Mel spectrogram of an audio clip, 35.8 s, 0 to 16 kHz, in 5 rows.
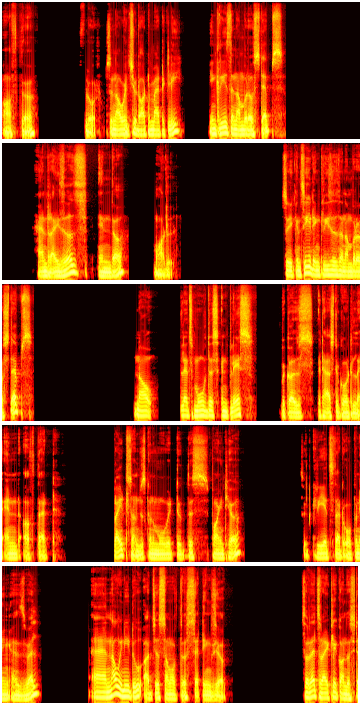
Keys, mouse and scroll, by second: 12.4 scroll down 6, 12.9 middle click, 17.7-18.9 scroll up 15, 19.0 m, 19.2 middle click, 19.4 scroll down 4, 19.7 ,, 20.8-21.2 scroll down 4, 21.9 shift+scroll down 1, 22.3 shift+scroll up 4, 25.6 shift+click, 26.2 scroll down 5, 26.5 middle click, 29.5 space, 30.0 scroll up 5, 30.3 middle click, 33.9-34.3 scroll down 5, 34.4 middle click, 34.7 right click.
